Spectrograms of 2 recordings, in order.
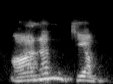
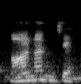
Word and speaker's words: Anantyam: But there is still further spiritual ascent possible into the unwalled infinite Anantyam. Okay? Note the Kiran, note the bar on the A.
